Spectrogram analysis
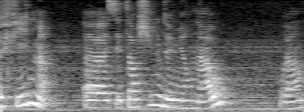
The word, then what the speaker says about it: Murnau: c'est que ce film c'est un film de murnau ou voilà on prononce comme ça et c'est un film qui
